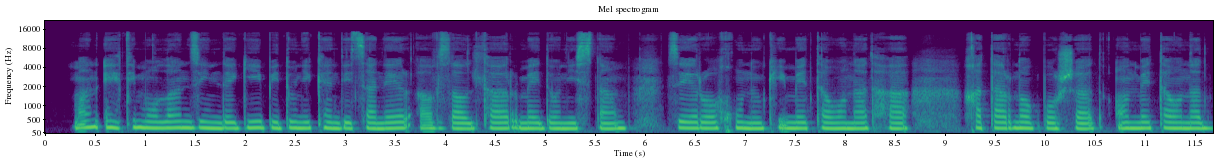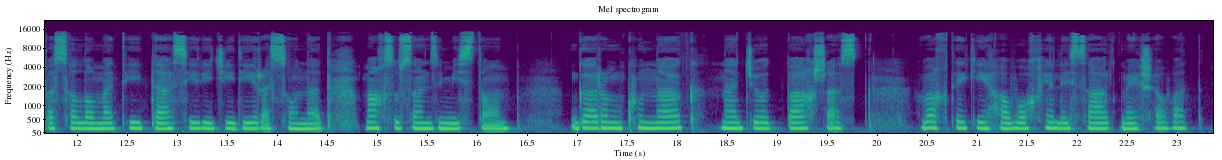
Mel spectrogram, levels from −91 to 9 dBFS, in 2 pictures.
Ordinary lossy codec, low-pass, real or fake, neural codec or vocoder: none; 14.4 kHz; real; none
